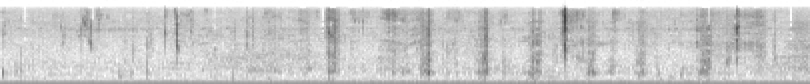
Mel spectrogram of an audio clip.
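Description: A person chewing food close to a clip-on microphone: irregular short mouth clicks and smacks, a few sharper than the rest.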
